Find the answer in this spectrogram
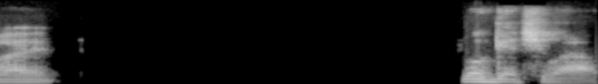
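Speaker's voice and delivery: muttering, mumbling under his breath. Voicing a character standing before a flyer: muttering under his breath. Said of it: "muttering to, to, to himself un-, uh, under his breath".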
